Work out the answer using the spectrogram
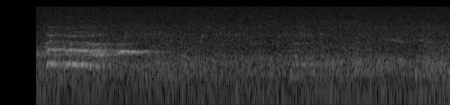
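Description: A loud, drawn-out bird call, about a second and a half long, that starts abruptly half a second in. It is followed by a quieter outdoor background with a few faint, short chirps.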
